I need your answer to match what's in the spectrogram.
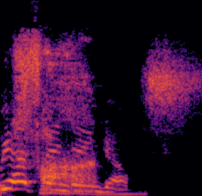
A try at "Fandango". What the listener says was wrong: You got to draw out the A. You got to breathe the A's more. Fandango.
